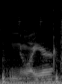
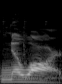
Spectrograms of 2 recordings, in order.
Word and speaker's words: Noir: called trap no no noer noar I don't know actually how to fully well pronounce noer noar Noir Noir it's Noir that's right Noir trap Noir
